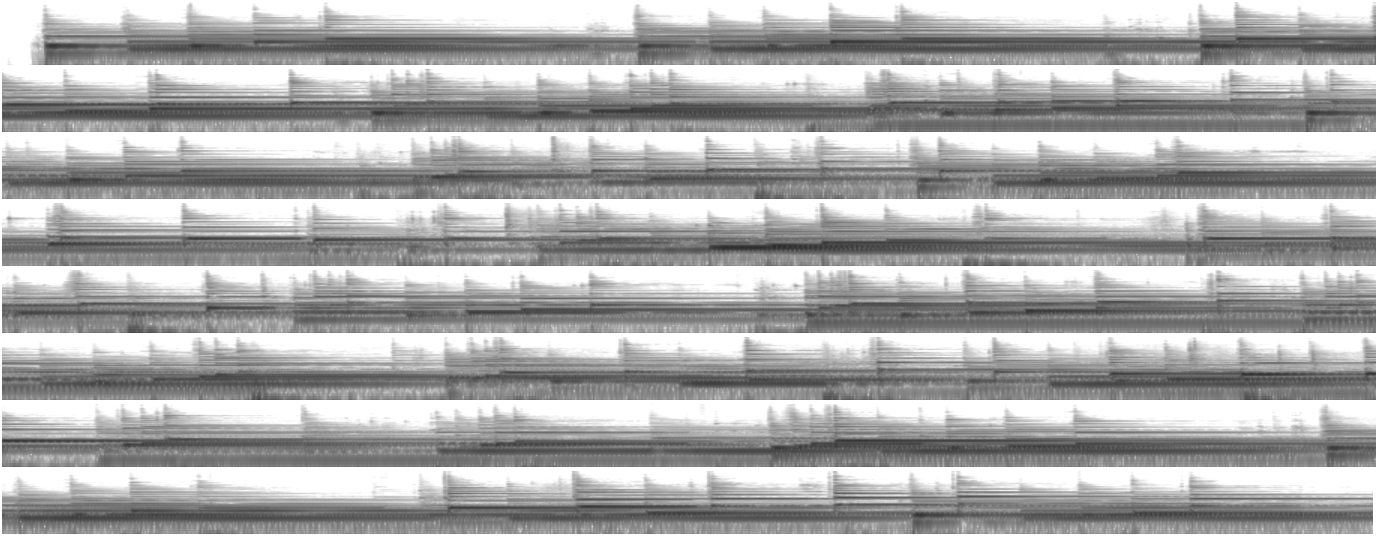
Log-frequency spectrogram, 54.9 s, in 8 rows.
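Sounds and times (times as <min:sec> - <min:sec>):
Brazilian lullaby on harp: 0:00.1 - 0:54.9.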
